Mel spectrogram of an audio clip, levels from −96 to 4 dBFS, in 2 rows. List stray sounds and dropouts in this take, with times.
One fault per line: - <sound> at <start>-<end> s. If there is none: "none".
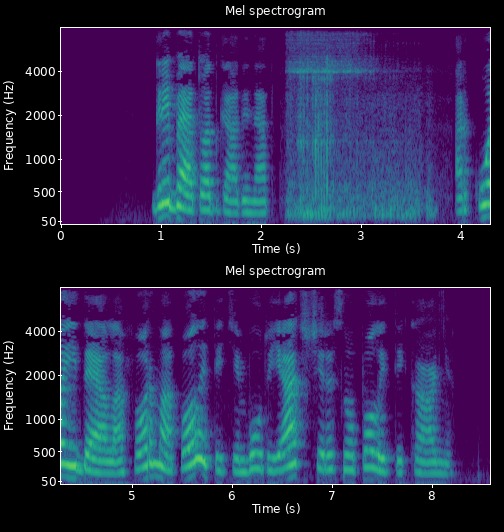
- sneeze at 2.2-3.8 s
